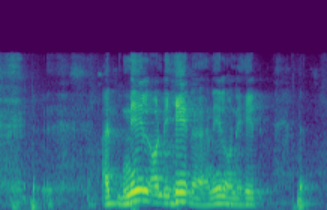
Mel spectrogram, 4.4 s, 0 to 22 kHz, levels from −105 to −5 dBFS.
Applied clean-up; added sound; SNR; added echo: none; none; none; none.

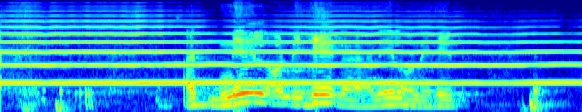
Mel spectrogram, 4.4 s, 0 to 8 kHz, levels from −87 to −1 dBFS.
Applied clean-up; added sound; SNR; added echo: none; Trumpet; -3 dB; none.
